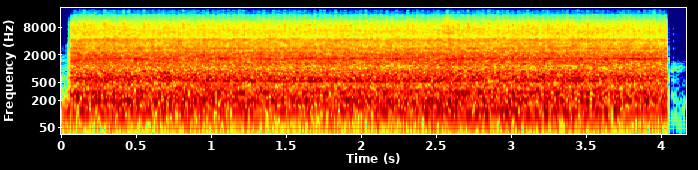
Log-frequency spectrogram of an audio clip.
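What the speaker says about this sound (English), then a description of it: "Alright, so the truck's running now." A 2005 Toyota Tacoma truck engine idles steadily after an alternator replacement, a dense continuous rumble held at constant loudness for about four seconds before cutting off abruptly, with no voices.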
